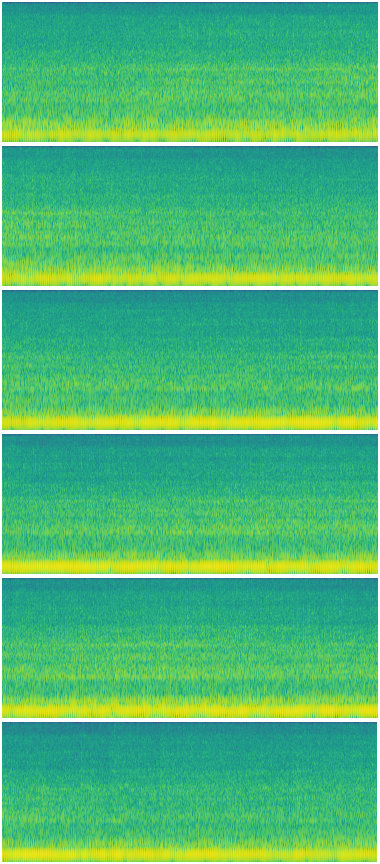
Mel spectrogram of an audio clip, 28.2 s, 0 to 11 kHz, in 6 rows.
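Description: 2009 Yamaha FZ1's inline-four engine idling steadily through a full Micron exhaust with Micron headers.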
